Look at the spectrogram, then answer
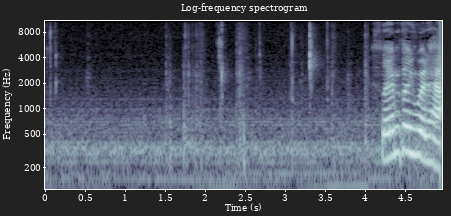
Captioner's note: chewing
